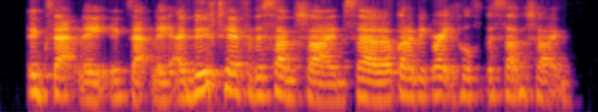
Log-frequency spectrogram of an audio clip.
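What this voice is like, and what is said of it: UK English accent. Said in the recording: “I can hear that UK accent.”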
